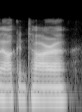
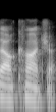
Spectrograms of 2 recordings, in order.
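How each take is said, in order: First: Alcantara said as al-can-TAR-a; former pronunciation of Alcantara. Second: Alcantara said like al-CON-tra; shorter pronunciation of Alcantara. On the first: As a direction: give Alcantara four syllables, stressing TAR. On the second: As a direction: stress CON in a three-syllable Alcantara. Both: Shown as a demonstration. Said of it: "I used to call him Alcantara".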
